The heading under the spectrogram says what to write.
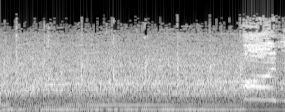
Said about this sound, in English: He will fall away from the baseline and miss it! Pelicans win! Crowd erupts!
